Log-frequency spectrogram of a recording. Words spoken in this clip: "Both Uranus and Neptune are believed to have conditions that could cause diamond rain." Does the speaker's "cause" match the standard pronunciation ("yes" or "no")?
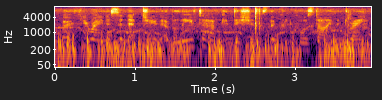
yes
